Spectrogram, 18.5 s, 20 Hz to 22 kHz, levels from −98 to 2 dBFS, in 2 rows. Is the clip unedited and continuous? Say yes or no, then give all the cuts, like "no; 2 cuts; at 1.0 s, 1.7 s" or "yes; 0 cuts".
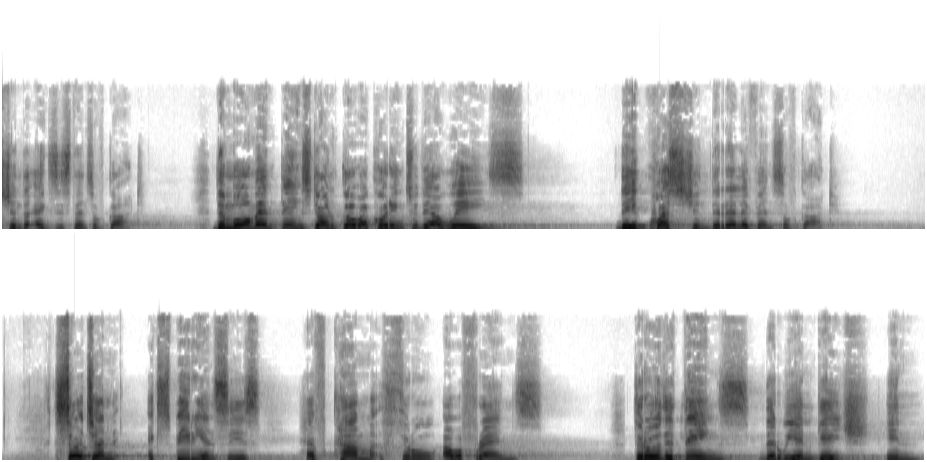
no; 1 cut; at 15.5 s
